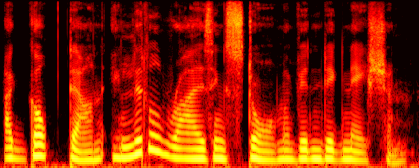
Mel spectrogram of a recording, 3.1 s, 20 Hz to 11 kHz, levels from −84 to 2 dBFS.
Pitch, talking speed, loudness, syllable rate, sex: 150 Hz, 170 wpm, -18 LUFS, 5.0 syllables/s, female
